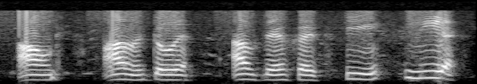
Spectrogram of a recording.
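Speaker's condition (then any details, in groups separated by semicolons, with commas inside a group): Speech impediment; voice affected by disability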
